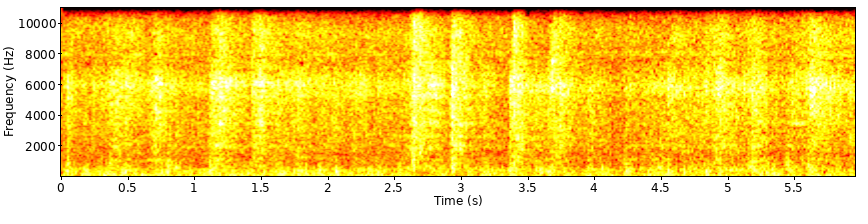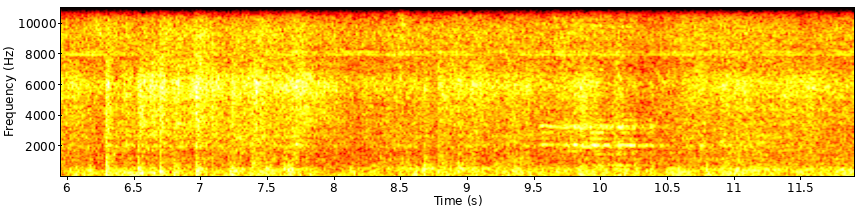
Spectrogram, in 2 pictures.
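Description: Passenger train running along the line, heard from aboard: a steady rumble with the wheels clicking over rail joints, a run of clicks between about one and four seconds in.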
